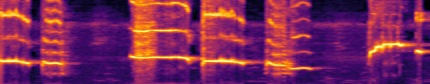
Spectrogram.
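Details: Oriental magpie-robin's 'nyiul' song in the afternoon: a string of loud pure whistles, some level and some falling, ending on a rising whistled note.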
